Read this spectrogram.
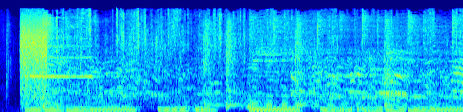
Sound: flash bulbs bursting; photographers yelling

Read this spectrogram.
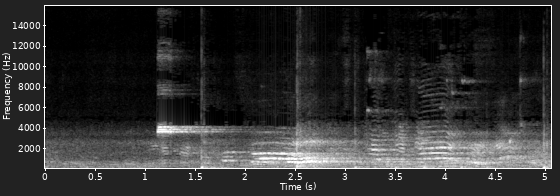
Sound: referee blows whistle

